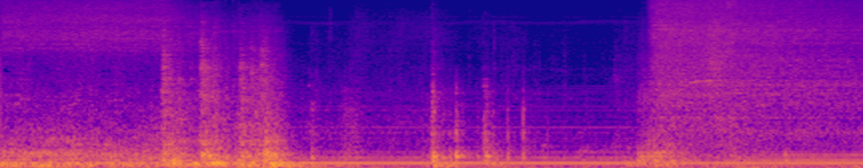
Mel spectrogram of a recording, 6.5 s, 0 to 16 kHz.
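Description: Inside a Hankyu 6000 series electric train car: a steady hum from the car's equipment, with a cluster of knocks and thuds about one to two seconds in, another knock a little after three seconds, and a burst of air hiss near five seconds.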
